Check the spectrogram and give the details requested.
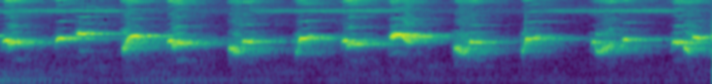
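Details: Sooty-headed bulbul (trucukan) singing in the long rapid-fire ropel style: a quick string of bubbly, liquid chirps, each sliding up or down, about a dozen notes packed into a few seconds with almost no pauses.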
